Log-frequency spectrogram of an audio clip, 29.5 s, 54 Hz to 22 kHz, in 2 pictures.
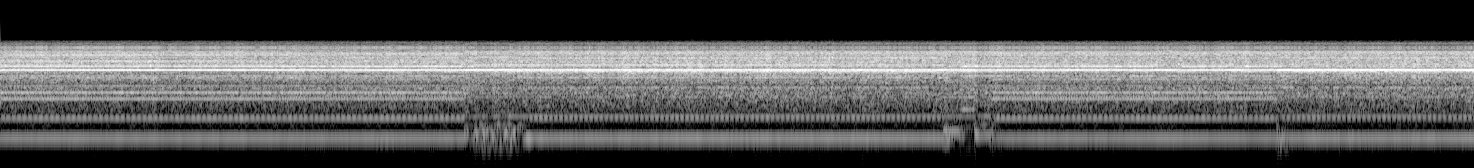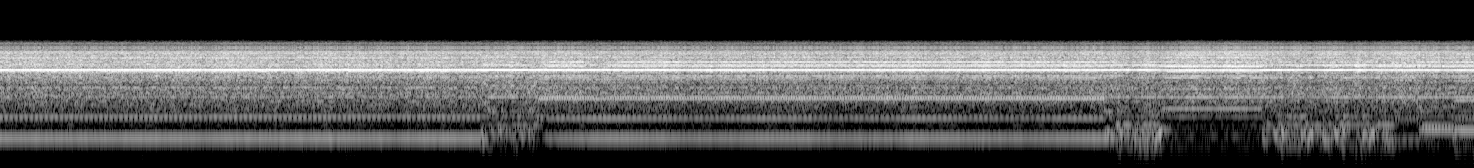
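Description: Proxxon high-speed rotary tool spinning steadily on an Emco F1 CNC mill while its engraving bit cuts traces into copper-clad PCB board. The steady whine breaks into brief wavering changes of pitch a few times, longest near the end.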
